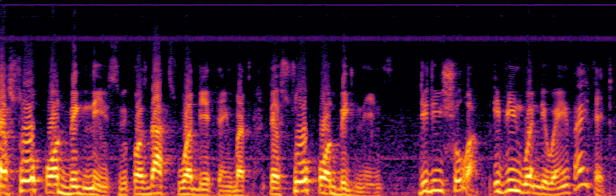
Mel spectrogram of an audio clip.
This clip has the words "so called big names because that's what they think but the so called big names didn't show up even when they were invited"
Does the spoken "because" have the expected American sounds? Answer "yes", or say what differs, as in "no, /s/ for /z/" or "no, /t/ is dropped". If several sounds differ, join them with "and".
no, /s/ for /z/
